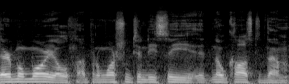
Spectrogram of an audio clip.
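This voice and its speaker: A man speaks with an American accent. His dark, mellow tone moves at a moderate pace. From Buffalo, New York. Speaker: veterans charity volunteer. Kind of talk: interview.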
